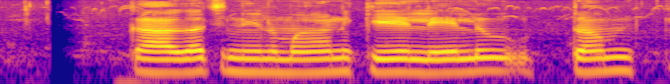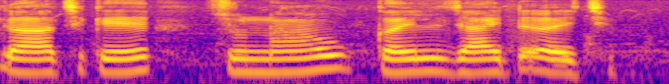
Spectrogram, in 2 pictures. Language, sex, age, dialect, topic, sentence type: Maithili, female, 18-24, Southern/Standard, agriculture, statement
